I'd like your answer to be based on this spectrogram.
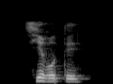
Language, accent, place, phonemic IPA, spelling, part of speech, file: French, France, Lyon, /si.ʁɔ.te/, siroter, verb, LL-Q150 (fra)-siroter.wav
- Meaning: to sip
